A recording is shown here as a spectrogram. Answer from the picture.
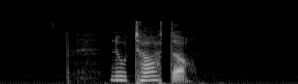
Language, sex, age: Norwegian, female, 57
